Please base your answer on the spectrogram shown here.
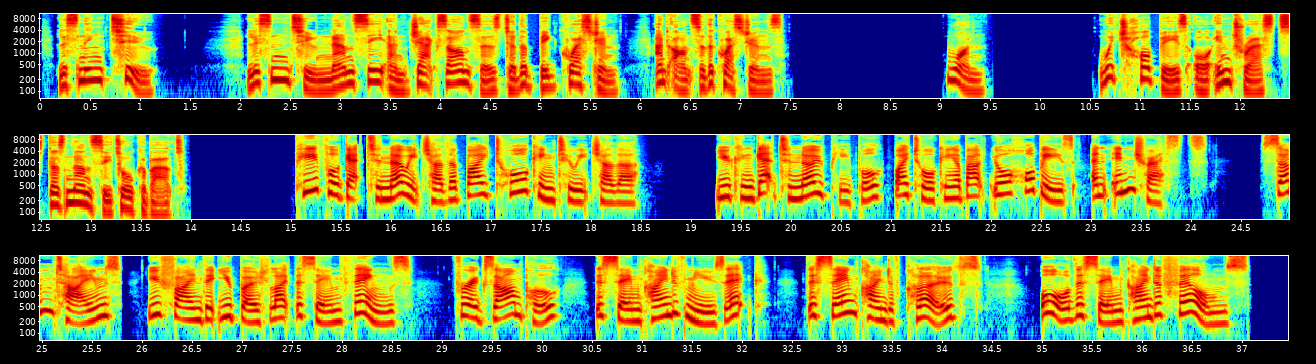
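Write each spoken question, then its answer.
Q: Which hobbies or interests does Nancy talk about?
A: music, clothes and films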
